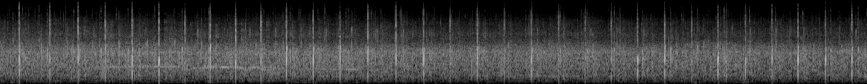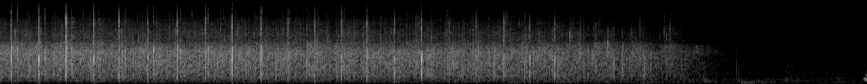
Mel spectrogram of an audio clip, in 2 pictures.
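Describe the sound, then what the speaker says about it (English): An audience at a high school National Honor Society induction ceremony applauds the class of 2022. The clapping is loud and sustained for about fifteen seconds, then quickly fades to silence. "Please join me in applauding all of our National Honor Society members from the class of 2022."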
